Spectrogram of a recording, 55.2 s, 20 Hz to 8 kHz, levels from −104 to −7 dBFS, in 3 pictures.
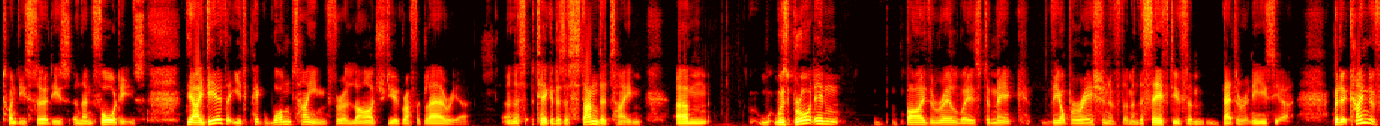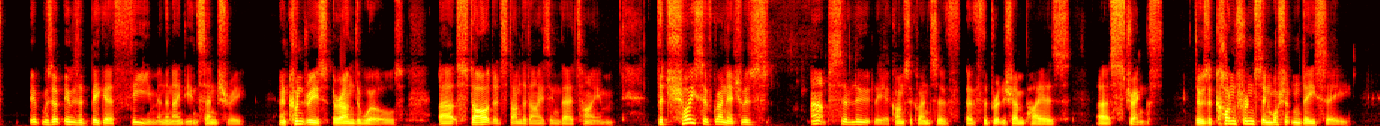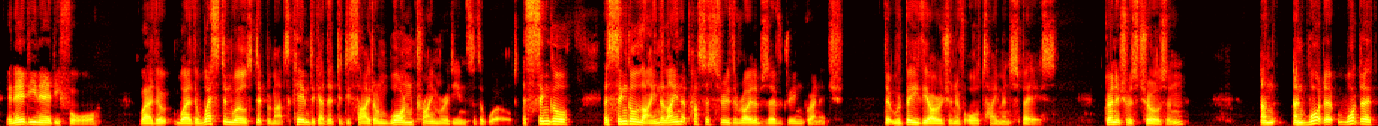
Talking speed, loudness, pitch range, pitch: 160 wpm, -28 LUFS, 105-150 Hz, 125 Hz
